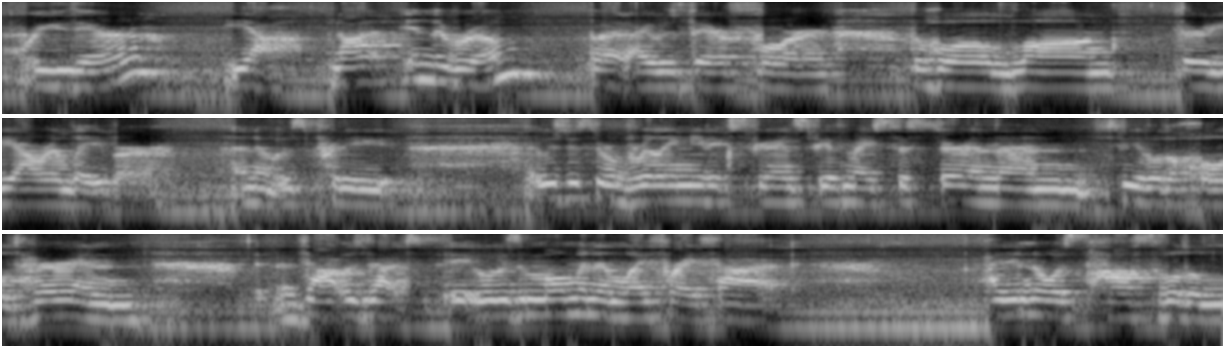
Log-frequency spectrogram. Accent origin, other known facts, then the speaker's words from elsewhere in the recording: Minnesota, United States; now in Denver, United States; I am from originally from Minnesota, but now living in Denver.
